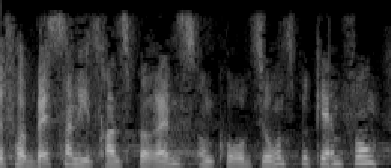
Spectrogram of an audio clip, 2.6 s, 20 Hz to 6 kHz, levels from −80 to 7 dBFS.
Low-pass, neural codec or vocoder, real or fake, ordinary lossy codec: 5.4 kHz; none; real; none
